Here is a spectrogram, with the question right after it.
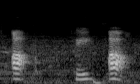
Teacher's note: It is an open front vowel sound.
